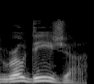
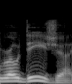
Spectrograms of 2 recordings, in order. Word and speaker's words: Rhodesia: It is not clear why the name should have been pronounced with the emphasis on the second rather than the first syllable.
